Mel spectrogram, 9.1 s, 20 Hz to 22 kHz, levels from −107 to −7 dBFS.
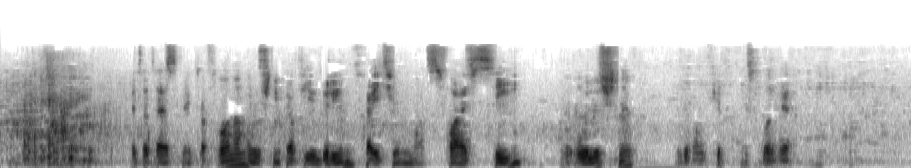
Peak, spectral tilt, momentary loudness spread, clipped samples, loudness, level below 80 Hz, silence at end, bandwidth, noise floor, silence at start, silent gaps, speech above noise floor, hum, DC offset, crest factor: -2 dBFS; -7 dB/octave; 14 LU; under 0.1%; -24 LUFS; -66 dBFS; 1.2 s; 7.4 kHz; -60 dBFS; 0.05 s; none; 38 dB; none; under 0.1%; 22 dB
